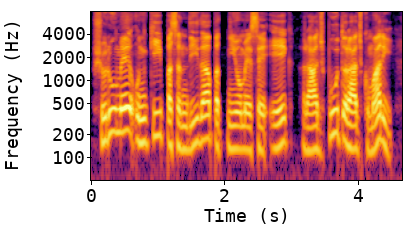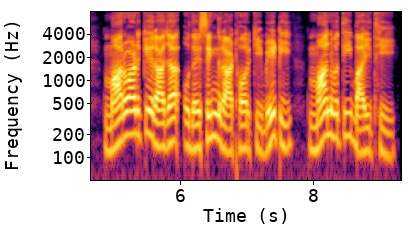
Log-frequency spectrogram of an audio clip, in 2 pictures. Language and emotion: Hindi, neutral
